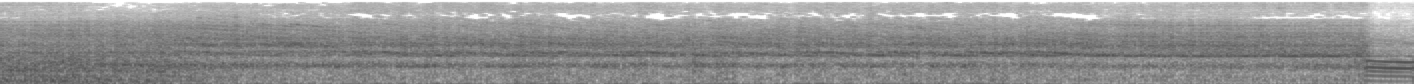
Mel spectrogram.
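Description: A passenger train from London King's Cross to Edinburgh Waverley rumbles steadily past at close range at Welham Green, wheels rolling on the rails with a faint squeal near the end.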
